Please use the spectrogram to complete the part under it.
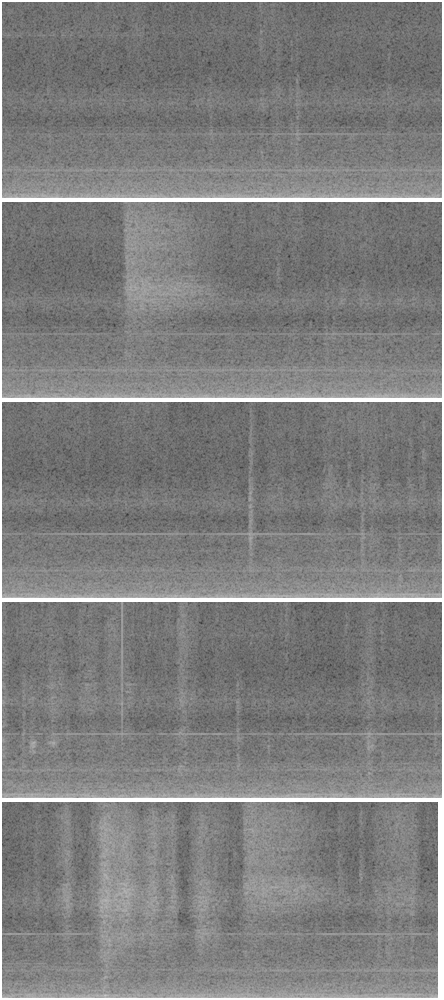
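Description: Train wheels clack over rail joints.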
